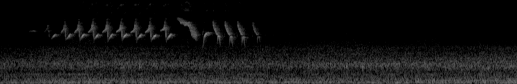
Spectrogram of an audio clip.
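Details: Close handheld recording of a male American goldfinch singing in Iowa: a fast series of high, evenly repeated chirps, then a brief downward slur and a few more quick notes, followed by quiet background hiss.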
